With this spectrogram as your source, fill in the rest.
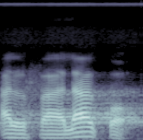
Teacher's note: Jadi huruf qafnya itu dipantulkan, bukan hidup. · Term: qalqalah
